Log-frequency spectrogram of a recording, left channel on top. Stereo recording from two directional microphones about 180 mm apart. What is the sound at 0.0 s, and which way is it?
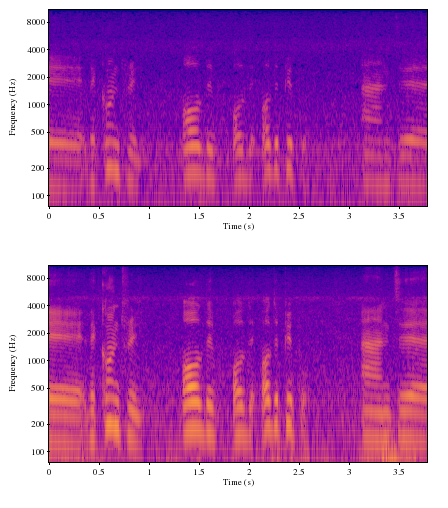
Speech, 35° right (ahead or behind).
